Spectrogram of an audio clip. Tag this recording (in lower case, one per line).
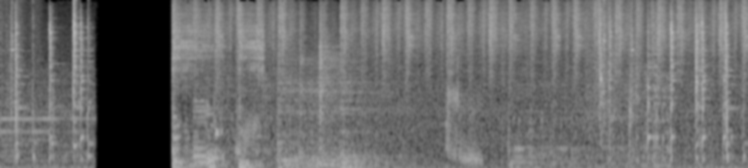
music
